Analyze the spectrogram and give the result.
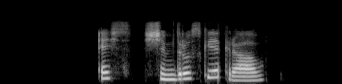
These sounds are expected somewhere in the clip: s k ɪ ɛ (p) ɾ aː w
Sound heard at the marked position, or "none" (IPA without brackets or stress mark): k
